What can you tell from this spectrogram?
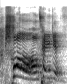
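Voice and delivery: high, loud delighted pick; high, loud delighted choice; found it. Pretend. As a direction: snap it up like a bargain. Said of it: "I'm like".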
